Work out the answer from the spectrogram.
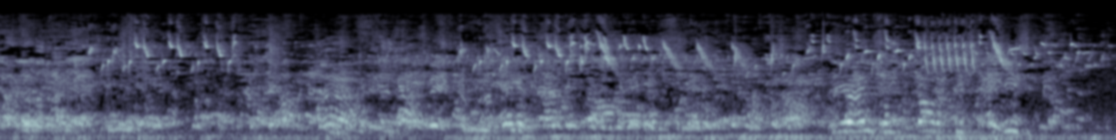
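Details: Wild European goldfinch at the Al-Qurai'a bird market, singing a fast run of high, jingling twitters and trills that continues almost throughout, with people talking loudly underneath.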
